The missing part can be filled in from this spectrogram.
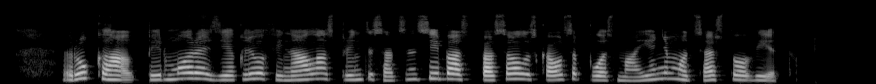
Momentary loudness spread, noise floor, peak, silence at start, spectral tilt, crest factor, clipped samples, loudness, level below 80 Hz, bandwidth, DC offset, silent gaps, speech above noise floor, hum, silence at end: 11 LU; -82 dBFS; -2 dBFS; 0.65 s; -5.5 dB/octave; 22 dB; under 0.1%; -24 LUFS; -80 dBFS; 11 kHz; under 0.1%; none; 58 dB; none; 1 s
